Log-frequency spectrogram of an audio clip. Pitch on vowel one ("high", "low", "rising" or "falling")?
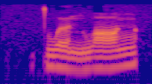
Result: low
